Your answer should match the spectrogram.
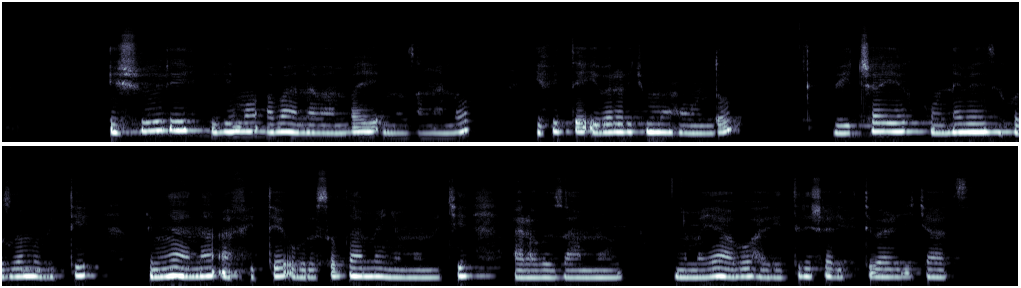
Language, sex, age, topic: Kinyarwanda, female, 18-24, health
